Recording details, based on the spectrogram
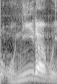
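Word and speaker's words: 鬼: 일본에서는 그거를 그 귀라는 한자를 쓰고 그걸 오니라고 읽거든요. 오니.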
